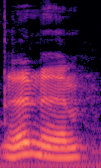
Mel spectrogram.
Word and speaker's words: molybdenum: So then if we look at molybdenum, that's how you pronounce it, molybdenum, you can break down polonium, acetate, or bismuth.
